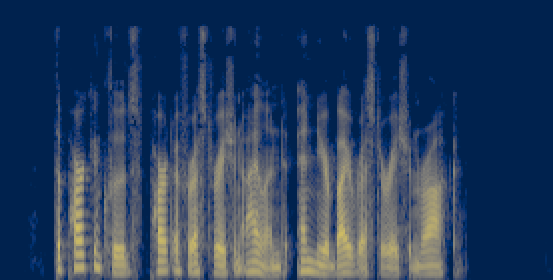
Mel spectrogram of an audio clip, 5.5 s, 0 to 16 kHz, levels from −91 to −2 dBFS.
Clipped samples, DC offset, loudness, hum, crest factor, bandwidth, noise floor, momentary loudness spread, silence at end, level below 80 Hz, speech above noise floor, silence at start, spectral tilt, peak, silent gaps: under 0.1%; under 0.1%; -27 LUFS; none; 22 dB; 11.5 kHz; under -90 dBFS; 7 LU; 1.1 s; -58 dBFS; over 64 dB; 0.55 s; -7.5 dB/octave; -4 dBFS; none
